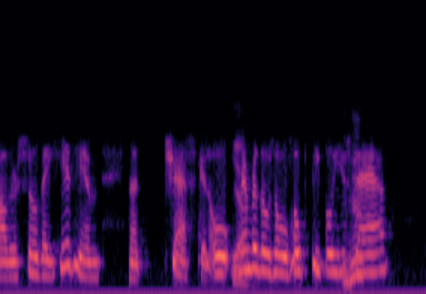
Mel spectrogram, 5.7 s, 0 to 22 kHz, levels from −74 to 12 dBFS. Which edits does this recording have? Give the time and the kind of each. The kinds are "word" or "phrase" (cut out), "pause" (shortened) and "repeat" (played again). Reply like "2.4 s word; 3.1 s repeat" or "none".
1.7 s word; 2.6 s word; 4.1 s word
